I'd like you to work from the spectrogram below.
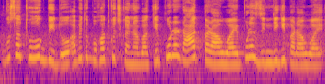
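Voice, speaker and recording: A woman's voice: high voice, expressive, a little fast, a little hiss or hum. A woman voicing a possessive, teasing young male lover in a fan fiction reading, talking in a coaxing, playful way. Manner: coaxing, playful, soft-spoken. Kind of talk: fan fiction read aloud.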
